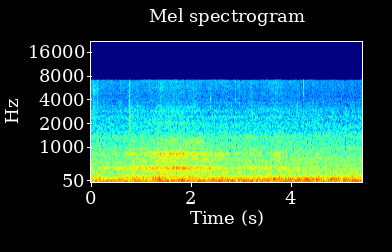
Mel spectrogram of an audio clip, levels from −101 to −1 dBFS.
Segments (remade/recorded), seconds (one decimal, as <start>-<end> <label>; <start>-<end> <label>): 0.0-0.7 recorded; 0.7-1.8 remade; 1.8-3.0 recorded; 3.0-3.8 remade; 3.8-5.4 recorded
